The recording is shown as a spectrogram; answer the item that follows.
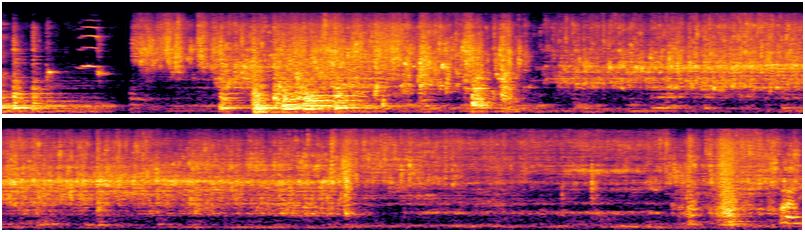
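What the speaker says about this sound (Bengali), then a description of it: "তো শাকটা ধুয়ে নিই পরিষ্কার করে।" Tap water runs steadily into a sink while leafy greens are rinsed by hand, a continuous splashing rush with brief breaks and shifts as the leaves are moved under the stream.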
